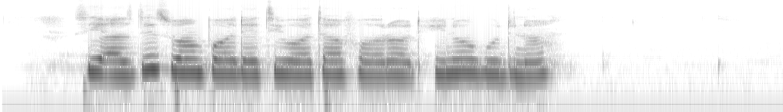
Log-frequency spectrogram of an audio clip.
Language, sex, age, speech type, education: Nigerian Pidgin, female, 60+, read, secondary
